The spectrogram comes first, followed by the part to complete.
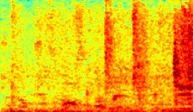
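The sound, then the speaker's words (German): A steady, loud low rumble of a U-Bahn subway train in motion near Wuhletal on a rainy day, heard from inside the car, with brief hissing swells and faint, indistinct voices under the noise. “Es regnet und Menschen joggen. Ist aus der U-Bahn zu sehen.”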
